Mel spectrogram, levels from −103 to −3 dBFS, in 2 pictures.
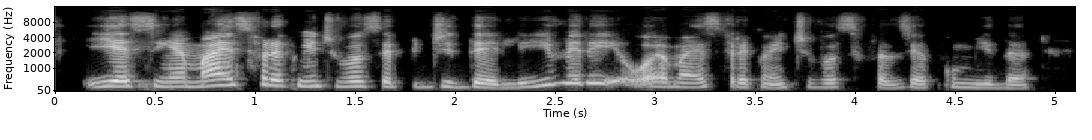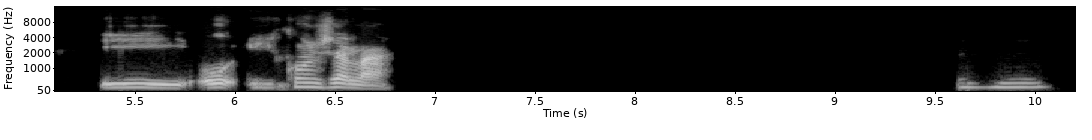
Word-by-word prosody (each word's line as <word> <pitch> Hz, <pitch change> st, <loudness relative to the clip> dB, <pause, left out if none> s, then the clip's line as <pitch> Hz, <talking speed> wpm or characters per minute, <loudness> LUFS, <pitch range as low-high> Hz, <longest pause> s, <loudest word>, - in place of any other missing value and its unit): E, 220 Hz, +2 st, +5 dB
assim, 215 Hz, -2 st, +2 dB
é -, -, +6 dB
mais 245 Hz, +7 st, +7 dB
frequente 235 Hz, -6 st, +1 dB
você 215 Hz, 0 st, 0 dB
pedir 190 Hz, +2 st, -7 dB
delivery 275 Hz, -, 0 dB
ou -, -, +1 dB
é -, -, +2 dB
mais 180 Hz, +1 st, -2 dB
frequente 170 Hz, 0 st, -4 dB
você 170 Hz, 0 st, -7 dB
fazer 160 Hz, +3 st, -4 dB
a 155 Hz, -, -7 dB
comida 155 Hz, -4 st, -8 dB, 0.4 s
e 155 Hz, -2 st, -3 dB
o 165 Hz, -, -1 dB
e 160 Hz, -1 st, -10 dB
congelar? 180 Hz, -3 st, 0 dB, 2.8 s
Uhum. 175 Hz, +1 st, -13 dB
180 Hz, 125 wpm, -26 LUFS, 165-215 Hz, 2.8 s, mais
